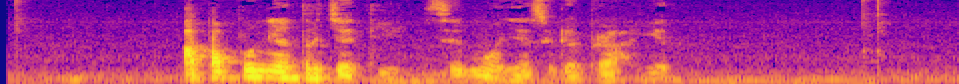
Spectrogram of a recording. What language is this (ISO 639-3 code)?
ind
